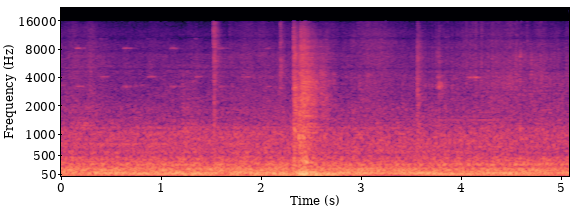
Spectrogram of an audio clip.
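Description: Steady low rumble of a diesel train heard from inside its passenger car, with one sharp knock about halfway through.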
